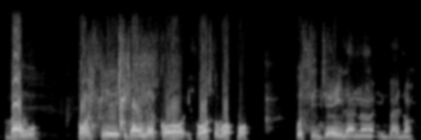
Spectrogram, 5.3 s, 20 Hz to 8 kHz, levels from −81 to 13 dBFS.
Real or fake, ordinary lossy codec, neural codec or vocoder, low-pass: real; none; none; 7.2 kHz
